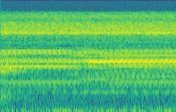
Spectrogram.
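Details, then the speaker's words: Budget Clayton dyno's lift air solenoid energised with no air supply: constant low electrical buzz with faint steady whine as it tries to raise the lift, which stays fully down without air pressure. "buzzing. Yeah, so it's trying to move the lift up right now, but there's no air going into it."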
